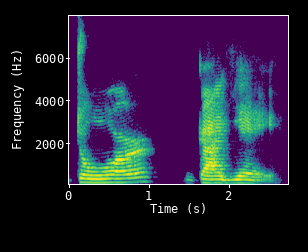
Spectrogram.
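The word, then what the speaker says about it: Durgayei: Om Dum Dor Gaye. Okay, that's how you say it.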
